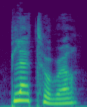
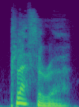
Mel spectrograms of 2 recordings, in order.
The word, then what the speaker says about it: plethora: you to pronounce and it's this so the pronunciation is not plor it's PL PL PL plethora okay we'll be listening to it once again plethora plethora for instance the internet offers a plethora of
